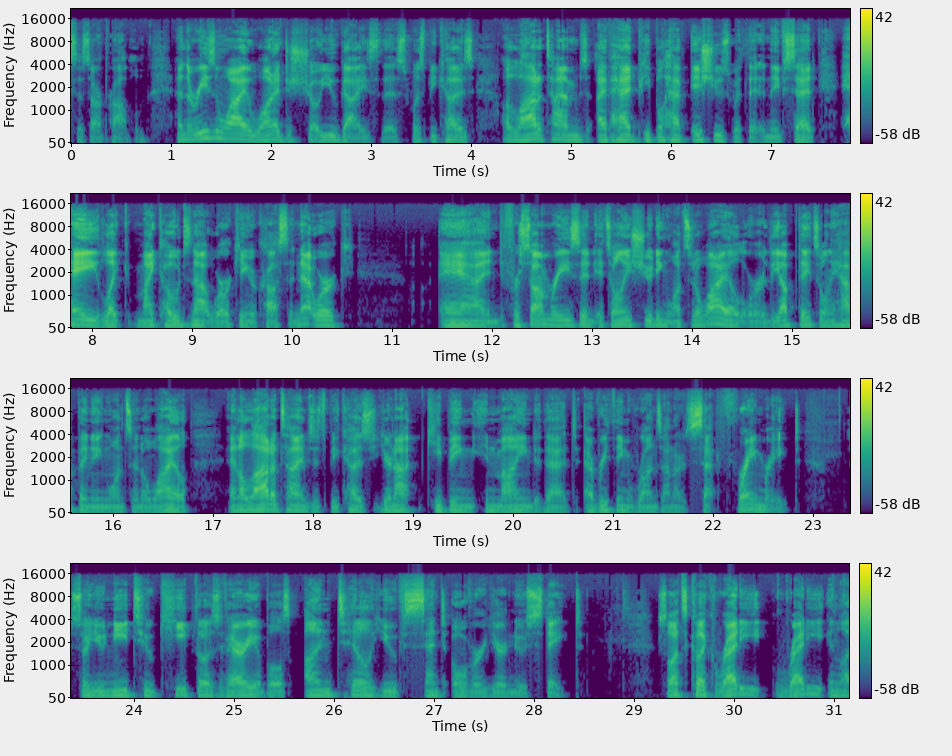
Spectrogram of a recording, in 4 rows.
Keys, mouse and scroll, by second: 0.8 click, 1.4 click, 2.1 click, 3.3 click, 4.0 click, 29.8 click, 30.5-31.1 drag.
